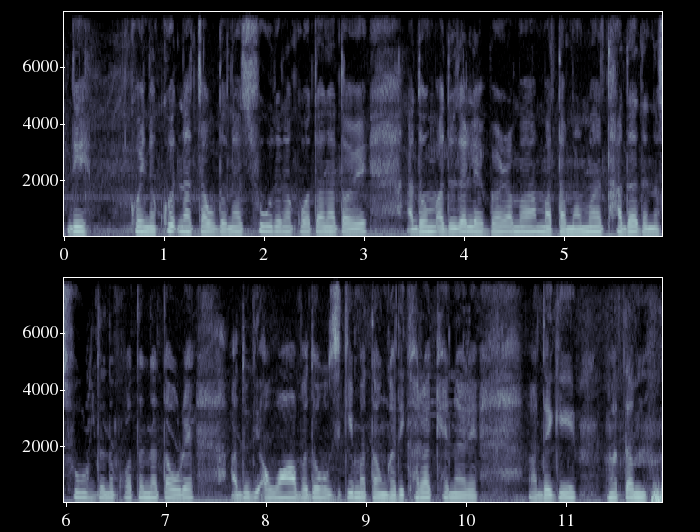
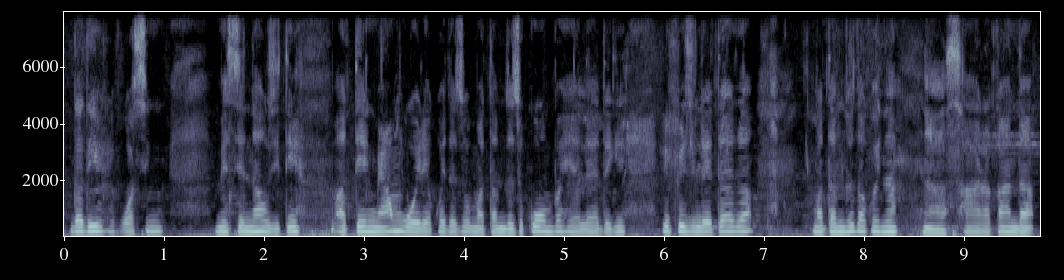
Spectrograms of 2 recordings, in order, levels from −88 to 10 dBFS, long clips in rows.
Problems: background sounds at intervals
